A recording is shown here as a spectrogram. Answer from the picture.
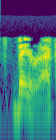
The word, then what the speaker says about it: Barak: It is pronounced Barak. I did look it up.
